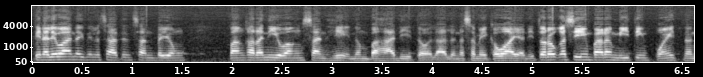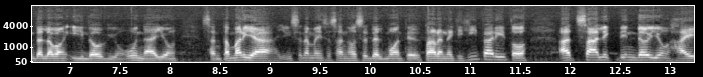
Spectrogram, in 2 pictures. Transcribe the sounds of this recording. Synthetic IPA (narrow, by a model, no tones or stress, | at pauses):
pɪnɐlɪwaːnɐɡ̚nɪlasɐʔaːt̪ɪnsanbɐjʊŋ | pɐŋkɐɾɐniːwɐŋsɐnɦɪnoŋbɐɦad̪iːt̪o̞laːlonɐsɐmɐjkɐwaːjɐnʔɪt̪oɾɐwkɐsɛjʊŋpaːɾɐŋmiːt̪ɪŋpo̞jnt̪̚noŋd̪ɐlɐwaŋʔiːlo̞ɡjʊŋʔuːnɐjʊŋ | sant̪ɐmɐɾiɐjʊŋʔɪsanɐmansɐsanhos̬ɛd̪ɛlmont̪ɛlpaːɾɐnɐkɪkiːt̪ɐɾiːt̪o̞ | ʔɐt̪̚saːlɪk̚d̪ɪnd̪ɐwjʊŋɦaj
